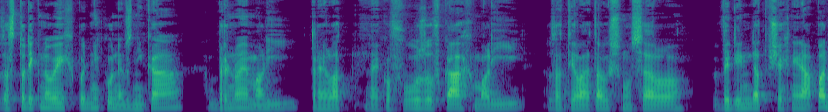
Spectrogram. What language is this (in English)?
Czech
